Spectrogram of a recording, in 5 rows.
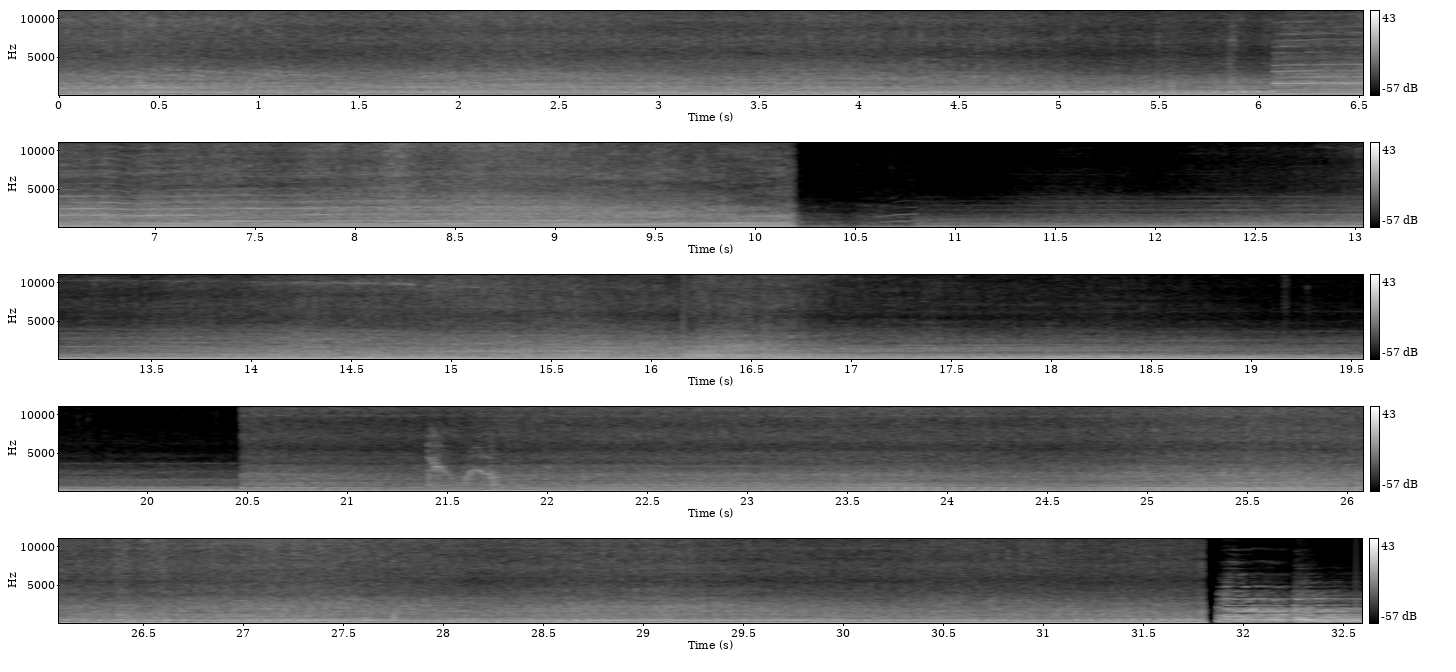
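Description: Jeep M-715 Five-Quarter's engine running at low speed while crawling over rock, its pitch stepping up and down with the throttle. The level drops sharply about a third of the way in, then builds back up.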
